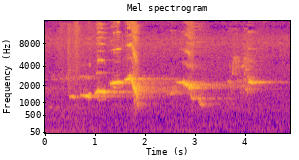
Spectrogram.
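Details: Black-naped oriole song used as a lure: clear fluting whistles around mid pitch, rising and stepping up, with a harsh downward-sweeping note, phrases repeated about every second with short pauses.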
